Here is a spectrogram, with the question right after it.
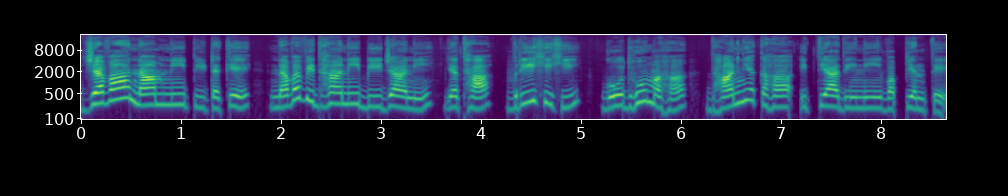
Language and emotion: Sanskrit, neutral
